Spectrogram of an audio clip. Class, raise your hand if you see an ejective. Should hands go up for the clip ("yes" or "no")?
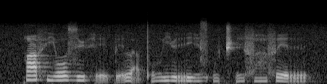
yes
